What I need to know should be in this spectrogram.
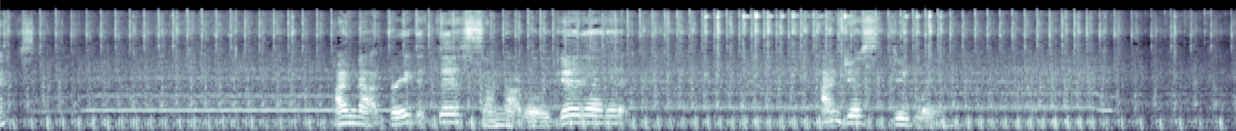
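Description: A sewing machine hums and rattles rapidly as it stitches.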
